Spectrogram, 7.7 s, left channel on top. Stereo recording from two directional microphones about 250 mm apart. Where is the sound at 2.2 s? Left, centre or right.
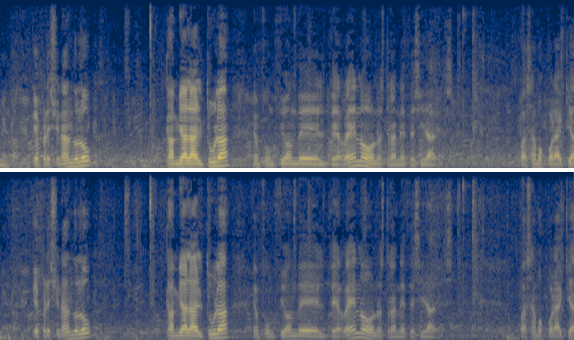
Centre.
